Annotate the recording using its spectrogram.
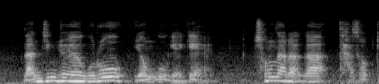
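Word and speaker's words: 南京: 샹하이 있어요 존망 가면 난징 이라 그러고 여러분 동네에 남경 중복도 있자 요 남쪽의 수도 남경을 중국어로 난징 이라고 읽어요 그래서 자 난징 조약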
